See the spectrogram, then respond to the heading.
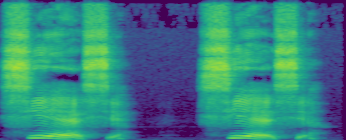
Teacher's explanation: In Chinese, when you have to repeat the same character twice, the second character often becomes the neutral tone, meaning that it's less stressed and it sounds much softer.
